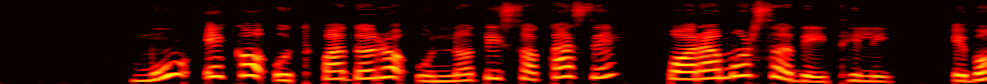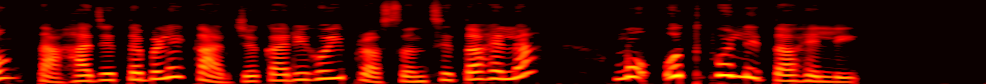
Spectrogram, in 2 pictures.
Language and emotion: Odia, happy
